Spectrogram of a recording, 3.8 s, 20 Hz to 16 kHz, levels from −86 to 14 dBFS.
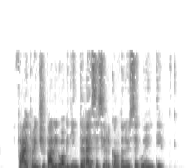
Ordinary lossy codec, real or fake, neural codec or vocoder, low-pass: MP3, 48 kbps; real; none; 10.8 kHz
